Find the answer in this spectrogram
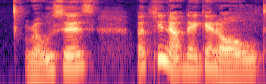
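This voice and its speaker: A soft-spoken woman talks at a fairly slow pace with a non-native accent. Her intonation is lively. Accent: foreign. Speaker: crafter and YouTuber. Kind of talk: studio tour vlog. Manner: halting, many fillers.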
